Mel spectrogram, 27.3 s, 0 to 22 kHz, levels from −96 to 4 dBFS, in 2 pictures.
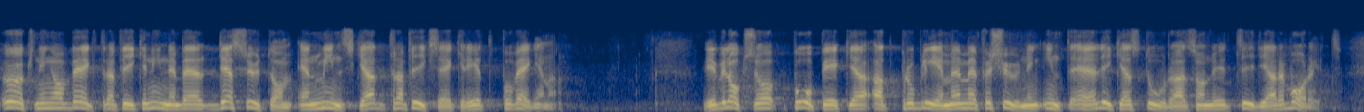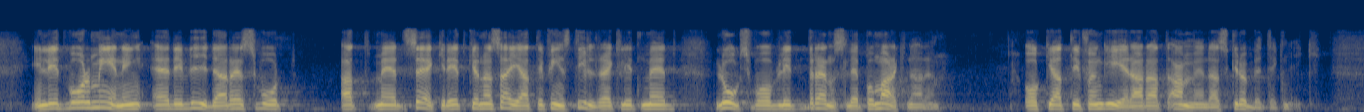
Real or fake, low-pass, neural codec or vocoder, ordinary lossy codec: real; 7.2 kHz; none; Opus, 16 kbps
